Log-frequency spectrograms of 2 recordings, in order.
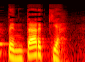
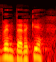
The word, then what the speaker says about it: pentarquía: Bueno, se pronuncia correctamente pentarquia, pero yo estoy acostumbrado a decir pentarquía.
